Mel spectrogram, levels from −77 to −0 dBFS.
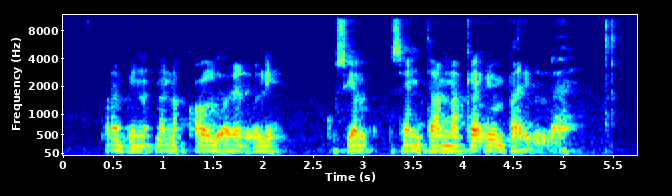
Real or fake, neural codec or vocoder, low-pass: fake; codec, 44.1 kHz, 7.8 kbps, DAC; 10.8 kHz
